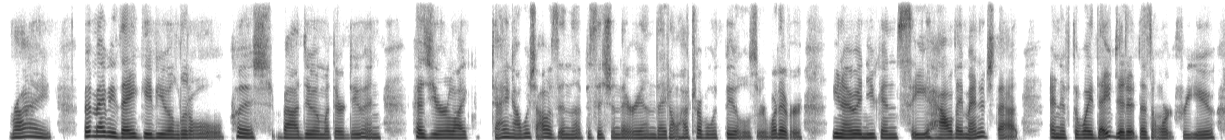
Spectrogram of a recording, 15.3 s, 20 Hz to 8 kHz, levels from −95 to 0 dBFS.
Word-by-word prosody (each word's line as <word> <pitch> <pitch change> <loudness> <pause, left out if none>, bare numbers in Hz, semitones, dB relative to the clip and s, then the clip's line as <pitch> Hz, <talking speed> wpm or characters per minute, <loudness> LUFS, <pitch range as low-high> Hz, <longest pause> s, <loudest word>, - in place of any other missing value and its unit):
Right, 215 -1 0 0.4
but 260 +1 +4
maybe 255 -3 +4
they 200 0 +5
give 195 0 +1
you 195 -1 +3
a - - +3
little 190 +3 -2
push 205 -5 0
by 190 -2 +1
doing 185 0 0
what 175 +1 -3
they're 175 -1 -2
doing, 185 +1 -3 0.4
'cause 200 -4 +2
you're 185 0 +2
like, 180 -1 +1 0.3
"Dang, 210 -1 -1
I 190 - 0
wish 210 +2 -2
I 215 - -1
was 200 -3 -2
in 180 +1 -1
the 185 - -3
position 185 0 -5
they're 180 -1 -2
in. 185 +1 -1
They 180 0 0
don't 185 +2 -3
have 190 +1 -2
trouble 190 -2 -1
with 185 -1 -5
bills 190 +4 -2
or - - -5
whatever." 195 -3 +1 0.4
you 210 -1 +4
know, 190 0 +5
and 195 -1 +4
you 195 0 +2
can 185 0 -1
see 185 0 -1
how 180 -2 +3
they 185 0 0
manage 205 +6 0
that. - - -2 0.4
And 195 -2 +2
if 180 - -3
the 185 - -1
way 185 0 +4
they 210 +7 +3
did 170 -7 +3
it 170 - +3
doesn't 175 -1 -2
work 170 - -2
for 175 - -9
you, 175 +2 -1
190 Hz, 220 wpm, -23 LUFS, 180-200 Hz, 0.4 s, they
